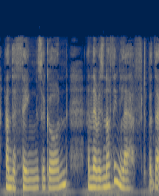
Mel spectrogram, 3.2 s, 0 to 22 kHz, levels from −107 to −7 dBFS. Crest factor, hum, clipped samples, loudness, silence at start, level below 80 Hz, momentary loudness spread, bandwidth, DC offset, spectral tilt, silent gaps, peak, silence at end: 16 dB; none; under 0.1%; -31 LUFS; 0.1 s; -60 dBFS; 11 LU; 10 kHz; under 0.1%; -5.5 dB/octave; none; -14 dBFS; 0 s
